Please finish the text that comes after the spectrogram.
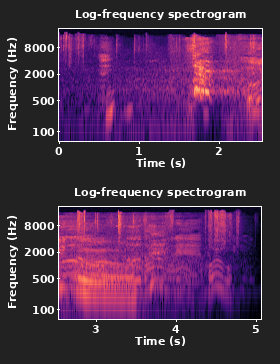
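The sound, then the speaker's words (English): A dog barks, a couple of short yips followed by a sharp bark and a long, wavering, almost voice-like yowl, then one final brief bark before it falls quiet. “Now, maybe you're wondering why is your dog barking so shocking?”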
